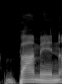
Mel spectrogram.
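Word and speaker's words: Gbamin: Now, another name that has come out today, Jean-Philippe Bamin. I'm presuming that is with a silent G. Have I pronounced that right? – You have, yeah.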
